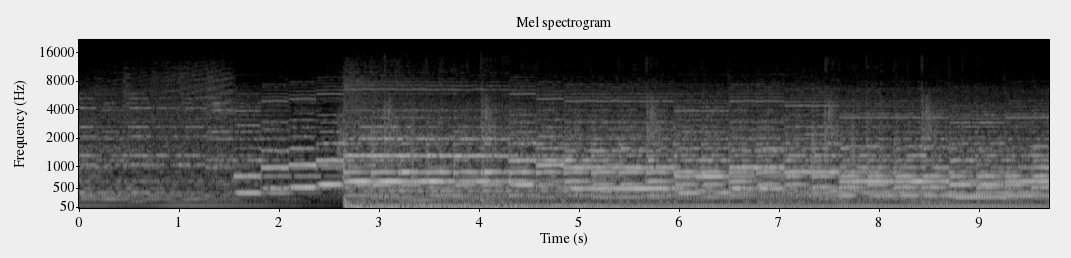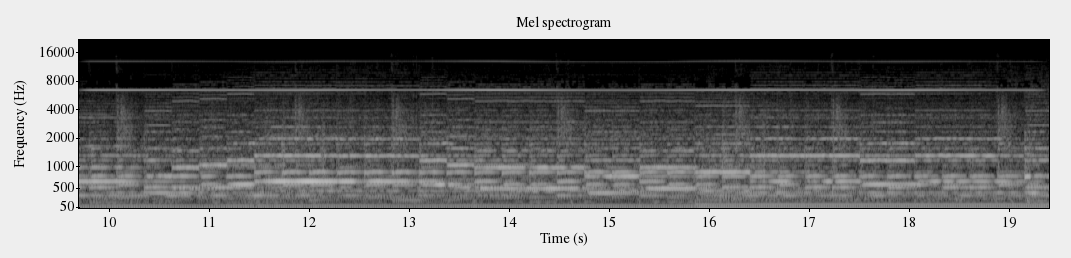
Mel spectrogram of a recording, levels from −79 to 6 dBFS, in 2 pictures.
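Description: From 9.66 s to the end, a feedback whistle at 6.4 kHz, roughly 10 dB below the sound, swells and fades slowly, likely from a loudspeaker-microphone loop; the spectrogram shows a thin horizontal line.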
